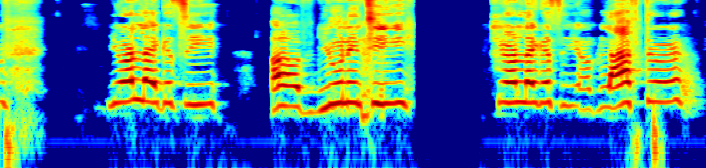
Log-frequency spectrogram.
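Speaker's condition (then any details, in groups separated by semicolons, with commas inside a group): Cerebral palsy; present from birth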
